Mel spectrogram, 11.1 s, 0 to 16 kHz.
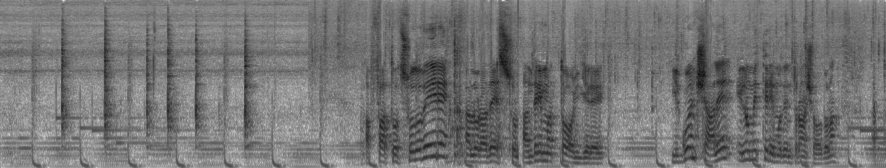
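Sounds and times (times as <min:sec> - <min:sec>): deep kick drum: 0:00.4 - 0:03.6
light ticking: 0:00.7 - 0:03.3.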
